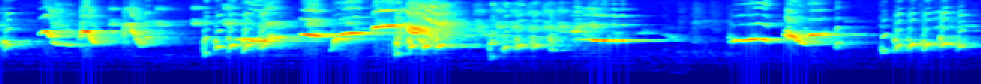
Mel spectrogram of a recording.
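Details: An Oriental magpie-robin sings an unusual song likened to a lovebird's, a rich, varied run of clear whistles, slurred notes and scratchy chatter in quick phrases broken by short pauses.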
